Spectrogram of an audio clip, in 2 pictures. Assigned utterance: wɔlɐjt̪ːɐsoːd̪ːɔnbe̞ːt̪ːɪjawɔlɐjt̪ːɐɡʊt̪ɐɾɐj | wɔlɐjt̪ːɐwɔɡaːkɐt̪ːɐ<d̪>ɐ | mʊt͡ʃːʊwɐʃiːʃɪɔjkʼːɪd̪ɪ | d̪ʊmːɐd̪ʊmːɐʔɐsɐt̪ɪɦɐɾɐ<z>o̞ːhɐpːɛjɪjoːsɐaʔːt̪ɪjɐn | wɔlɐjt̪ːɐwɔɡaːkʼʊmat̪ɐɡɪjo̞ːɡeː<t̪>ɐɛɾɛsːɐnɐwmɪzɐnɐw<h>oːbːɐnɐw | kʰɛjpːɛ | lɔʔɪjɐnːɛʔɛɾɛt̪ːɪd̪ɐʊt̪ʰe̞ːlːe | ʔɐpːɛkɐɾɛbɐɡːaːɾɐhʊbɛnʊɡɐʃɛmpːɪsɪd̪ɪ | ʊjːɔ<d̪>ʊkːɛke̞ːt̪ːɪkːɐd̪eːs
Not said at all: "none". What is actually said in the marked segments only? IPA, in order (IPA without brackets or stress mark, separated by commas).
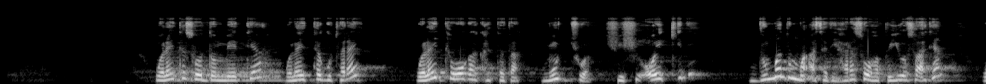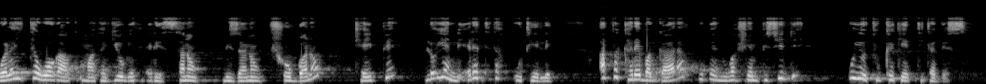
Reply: t̪, s, t̪, ʃ, t̪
